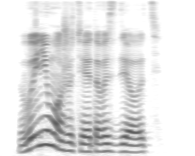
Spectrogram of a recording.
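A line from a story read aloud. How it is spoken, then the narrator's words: Curt, clipped. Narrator (Russian): отрывисто объявил лорд Уолдер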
